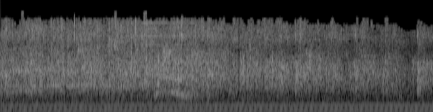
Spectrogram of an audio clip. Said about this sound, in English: Please give them an applause for the great work they do.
